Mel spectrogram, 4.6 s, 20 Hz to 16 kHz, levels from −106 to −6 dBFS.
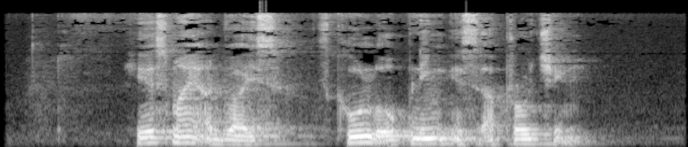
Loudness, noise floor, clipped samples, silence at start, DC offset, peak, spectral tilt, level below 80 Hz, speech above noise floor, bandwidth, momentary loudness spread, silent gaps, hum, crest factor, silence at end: -14 LUFS; -60 dBFS; under 0.1%; 0.9 s; under 0.1%; 0 dBFS; -4 dB/octave; -54 dBFS; 46 dB; 12 kHz; 9 LU; none; none; 16 dB; 0.7 s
